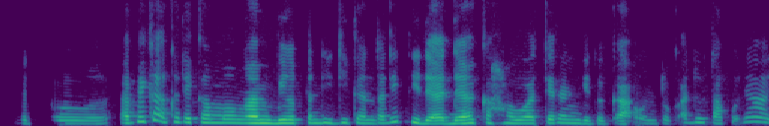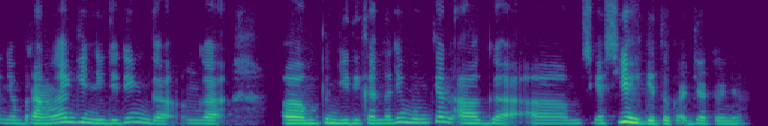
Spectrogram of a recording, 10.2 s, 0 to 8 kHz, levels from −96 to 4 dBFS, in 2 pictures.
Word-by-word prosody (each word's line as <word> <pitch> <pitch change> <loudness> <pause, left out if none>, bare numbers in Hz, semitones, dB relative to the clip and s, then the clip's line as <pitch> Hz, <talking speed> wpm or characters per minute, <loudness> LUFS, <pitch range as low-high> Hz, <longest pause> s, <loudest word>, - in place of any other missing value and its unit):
Betul. 190 -1 -12
Tapi, 215 +8 -2
Kak, 370 -5 -3
ketika 255 -3 -3
mau 230 -1 -2
ngambil 215 0 +4
pendidikan 220 -1 -6
tadi, 220 +7 -5
tidak 240 -10 0
ada 195 +2 +3
kekhawatiran 215 0 -4
gitu, 190 -2 -10
Kak, 175 -1 -6
untuk, 195 0 -15
"Aduh, 250 +1 -11
takutnya 240 +9 -10
nyebrang 210 -2 0
lagi 270 +3 +3
nih, 210 -4 -1
jadi 200 +7 -3
enggak 185 -4 -2
enggak 195 -2 -3 0.4
mmm, 200 -1 +6
pendidikan 205 -2 0
tadi 220 - 0
mungkin 240 +5 0
agak, 210 -3 0
mmm, 200 -1 -6
sia-sia," 240 +6 +8
gitu, 190 -3 +2
Kak, - - -3
jatuhnya? 185 0 -4
210 Hz, 185 wpm, -30 LUFS, 195-230 Hz, 0.4 s, sia-sia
